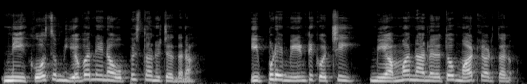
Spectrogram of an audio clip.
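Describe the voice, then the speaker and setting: A man's voice: high voice, a little fast. An earnest lovestruck young man. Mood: earnest, pleading. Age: young adult. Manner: earnest, pleading.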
